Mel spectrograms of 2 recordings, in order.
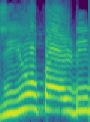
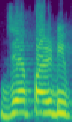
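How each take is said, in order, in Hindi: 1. शब्द 'jee-oh' ध्वनि से शुरू होता है। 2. शब्द छोटी 'jeh' ध्वनि से शुरू होता है। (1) "जियो पैरडी नहीं पढ़ते" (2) "जेपर्डी पढ़ते हैं"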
